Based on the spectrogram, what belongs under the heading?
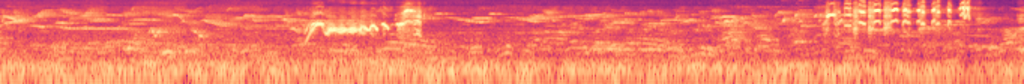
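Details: Oriental magpie-robin singing to provoke rival magpie-robins: a short burst of scratchy mid-pitched notes, then a run of quick, sharp, high repeated notes near the end, with faint twittering birds in the background.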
